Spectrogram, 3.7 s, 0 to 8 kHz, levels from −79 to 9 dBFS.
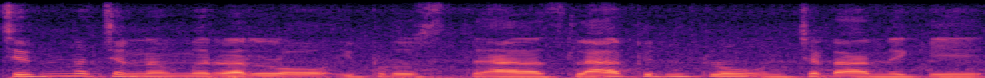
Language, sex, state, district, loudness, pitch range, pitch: Telugu, male, Andhra Pradesh, Manyam, -16 LUFS, 135-175 Hz, 145 Hz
